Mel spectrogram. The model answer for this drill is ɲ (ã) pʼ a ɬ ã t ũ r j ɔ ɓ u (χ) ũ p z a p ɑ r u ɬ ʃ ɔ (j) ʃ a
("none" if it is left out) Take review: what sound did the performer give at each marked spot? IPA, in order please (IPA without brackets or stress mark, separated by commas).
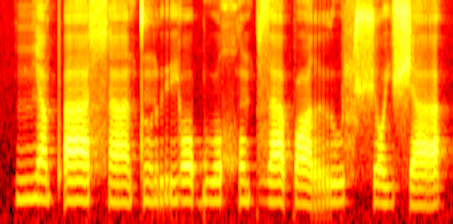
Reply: ã, χ, j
